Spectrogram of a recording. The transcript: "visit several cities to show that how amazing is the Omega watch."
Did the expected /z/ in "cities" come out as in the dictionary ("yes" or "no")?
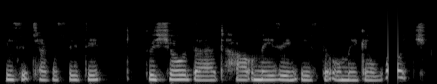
no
